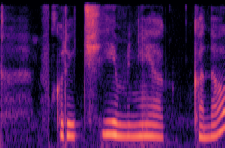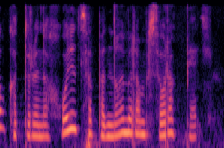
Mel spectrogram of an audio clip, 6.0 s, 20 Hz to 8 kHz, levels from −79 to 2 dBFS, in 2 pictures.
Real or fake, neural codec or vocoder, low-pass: fake; codec, 16 kHz, 2 kbps, X-Codec, WavLM features, trained on Multilingual LibriSpeech; 7.2 kHz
